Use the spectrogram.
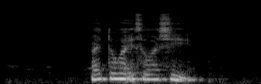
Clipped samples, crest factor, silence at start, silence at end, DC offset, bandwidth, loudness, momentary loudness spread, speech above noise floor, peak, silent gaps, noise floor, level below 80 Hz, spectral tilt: under 0.1%; 16 dB; 0.9 s; 0.6 s; under 0.1%; 11.5 kHz; -24 LUFS; 11 LU; 43 dB; -10 dBFS; none; -65 dBFS; -62 dBFS; -5.5 dB/octave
